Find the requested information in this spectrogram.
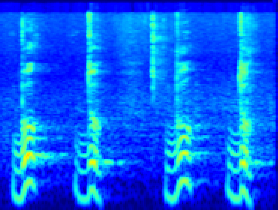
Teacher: Нужно обращать внимание, так как вау идет после даммы, чтобы ду не протягивалось. То есть ияка на'буду не удваивалось и не протягивалось.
